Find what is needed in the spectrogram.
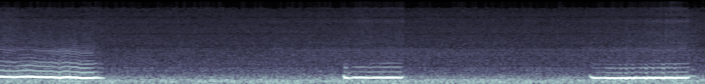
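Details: Pet cat snoring; audio is quiet.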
